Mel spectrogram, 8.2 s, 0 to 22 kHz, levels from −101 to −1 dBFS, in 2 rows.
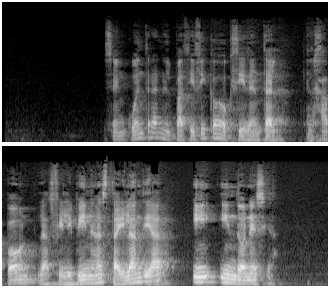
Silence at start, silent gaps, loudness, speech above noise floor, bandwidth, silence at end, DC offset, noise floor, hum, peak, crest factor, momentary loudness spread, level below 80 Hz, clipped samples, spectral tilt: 1.3 s; none; -19 LUFS; 60 dB; 13.5 kHz; 0.65 s; under 0.1%; -80 dBFS; none; -2 dBFS; 18 dB; 16 LU; -46 dBFS; under 0.1%; -5 dB/octave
